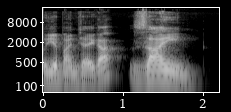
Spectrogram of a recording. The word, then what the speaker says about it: sein: तो यह बन जाएगा जाइन जाइन और जाइन के स्पेलिंग अंग्रेजी में होंगे एस ई आई एन जाइन जबक जर्मन में इसके स्पेलिंग बनेंगे एस ए ई एन जाइन यानी उस लड़के का जब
